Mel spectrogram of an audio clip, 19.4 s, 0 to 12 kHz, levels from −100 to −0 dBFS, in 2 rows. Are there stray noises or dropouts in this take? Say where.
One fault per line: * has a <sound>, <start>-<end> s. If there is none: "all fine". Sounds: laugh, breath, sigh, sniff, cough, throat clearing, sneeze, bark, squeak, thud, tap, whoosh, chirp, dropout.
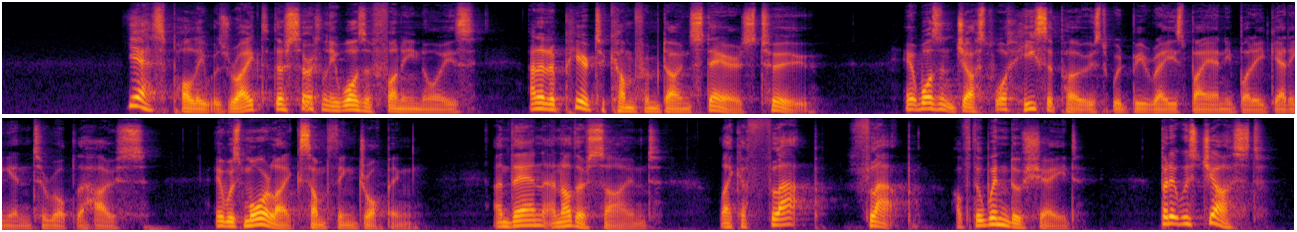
all fine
